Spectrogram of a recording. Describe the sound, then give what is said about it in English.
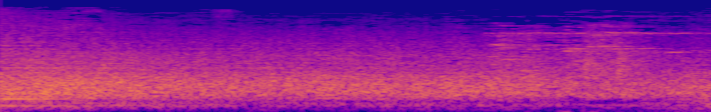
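A loud, continuous roar of a New York City subway train running on its rails, from the opening of the film Saturday Night Fever, with a thin metallic wheel squeal rising toward the end. The noise is dense and unbroken, and no one speaks. “This time we don't hear any music at first, only views of New York City with the sounds of traffic and the subway.”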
